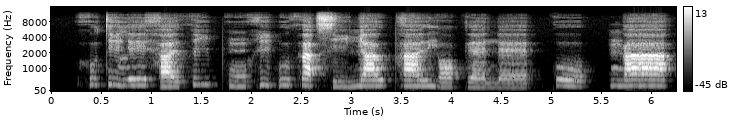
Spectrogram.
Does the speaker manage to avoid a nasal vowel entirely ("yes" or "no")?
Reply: no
